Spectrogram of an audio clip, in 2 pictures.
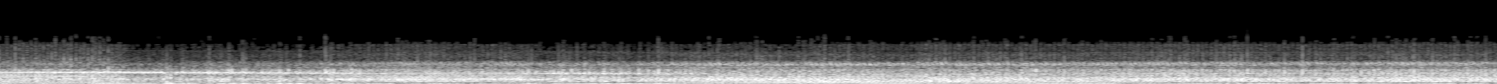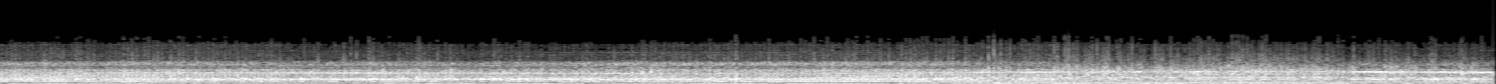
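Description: Engine of a vehicle driving at a steady pace, its pitch drifting gently up and down, over a steady rumble of tyres on a gravel road.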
